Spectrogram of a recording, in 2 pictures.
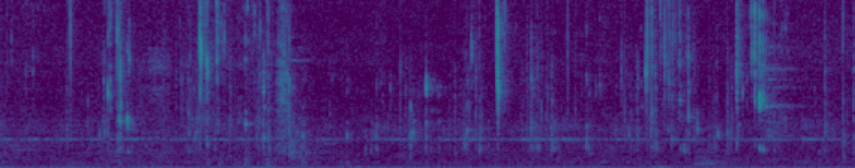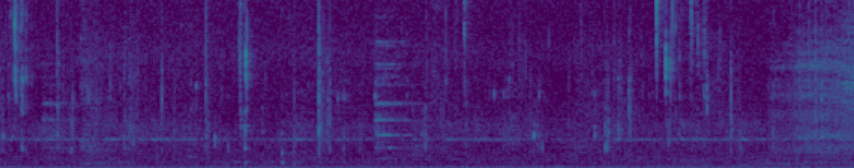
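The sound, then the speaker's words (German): Someone chews snacks for about eleven seconds, a steady stream of soft, moist crunches and clicks at an even, unhurried pace, with nobody speaking and a low, constant hum underneath. “Ich habe schon runtergeschluckt, ich sag trotzdem nichts.”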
